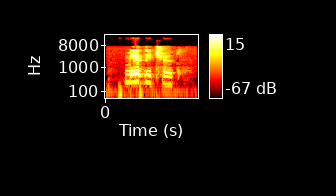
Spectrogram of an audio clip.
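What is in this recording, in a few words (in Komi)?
"медічӧт", Komi, female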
